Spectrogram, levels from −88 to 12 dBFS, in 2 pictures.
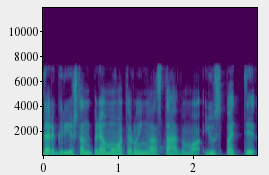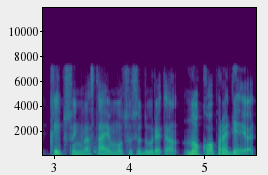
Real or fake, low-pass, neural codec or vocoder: real; 7.2 kHz; none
